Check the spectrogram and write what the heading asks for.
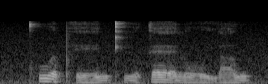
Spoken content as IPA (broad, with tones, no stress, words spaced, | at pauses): kʰu˥˨ə̯pʰeː˩˧nkʰi˧˩ə̯ kɛː˥˨loː˧˩ ja˧˥w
